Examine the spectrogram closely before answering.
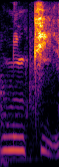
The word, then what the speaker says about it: Minki: Chez les femmes, on appelle le beau-père ou la belle-mère Minki. Je prononce bien la fraîche.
